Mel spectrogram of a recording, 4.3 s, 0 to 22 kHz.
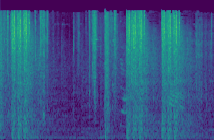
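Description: Video game gunfire from a burst sniper rifle in Uncharted 4, loud overlapping bursts of rapid shots that roll together into dense, sustained firing with a few sharper cracks.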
